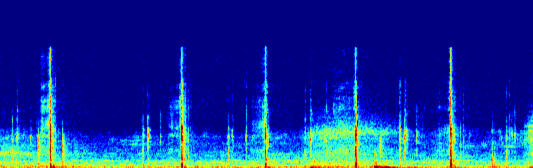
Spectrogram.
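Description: A lighter struck again and again, a sharp click roughly every second, about five times.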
